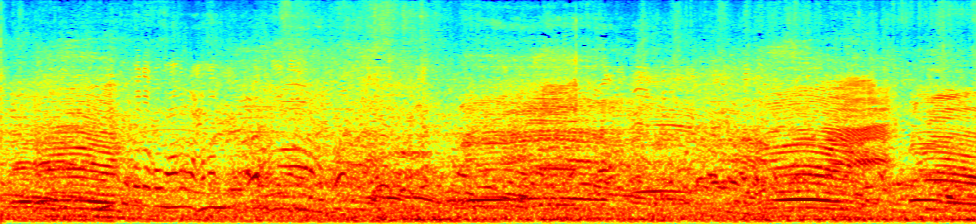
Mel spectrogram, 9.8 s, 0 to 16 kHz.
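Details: Sahiwal bull calves at a busy cattle market in Comilla on 19 April 2025, giving repeated low, drawn-out moos with arching tones that overlap one another, over a steady murmur of crowd chatter and bargaining voices.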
